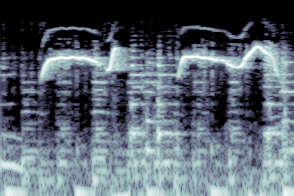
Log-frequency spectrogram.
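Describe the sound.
A whistle blown as for a train: two long, loud blasts separated by a short gap, each held at a steady pitch and bending upward near its end, over a low background.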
